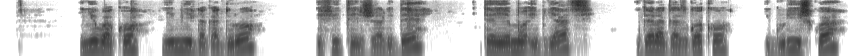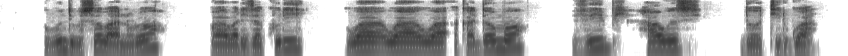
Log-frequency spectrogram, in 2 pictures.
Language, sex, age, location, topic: Kinyarwanda, male, 25-35, Kigali, finance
